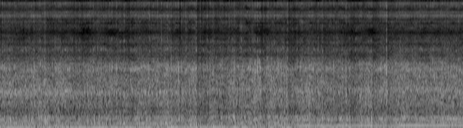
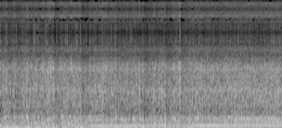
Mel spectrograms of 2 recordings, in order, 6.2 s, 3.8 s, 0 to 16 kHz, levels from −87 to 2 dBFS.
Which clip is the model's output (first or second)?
first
